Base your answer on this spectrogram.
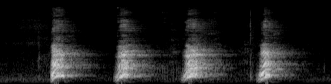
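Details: Hungry puppy insistently demanding its dinner, giving four sharp, evenly spaced barks roughly every two-thirds of a second, with a short quiet gap between each, indoors with no other sounds.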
